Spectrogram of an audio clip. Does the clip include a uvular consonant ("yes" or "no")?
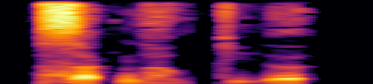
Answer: no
